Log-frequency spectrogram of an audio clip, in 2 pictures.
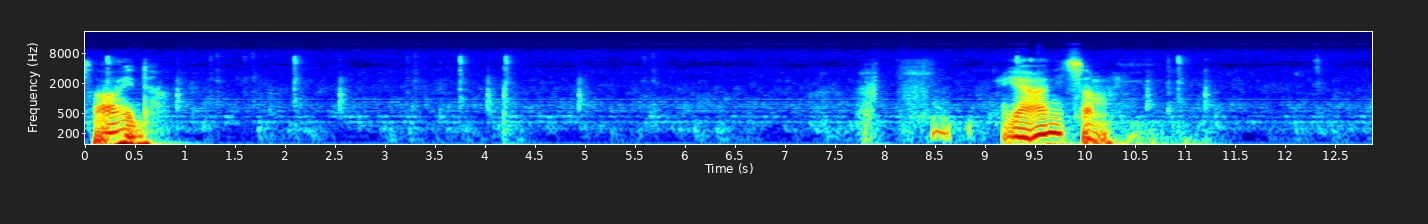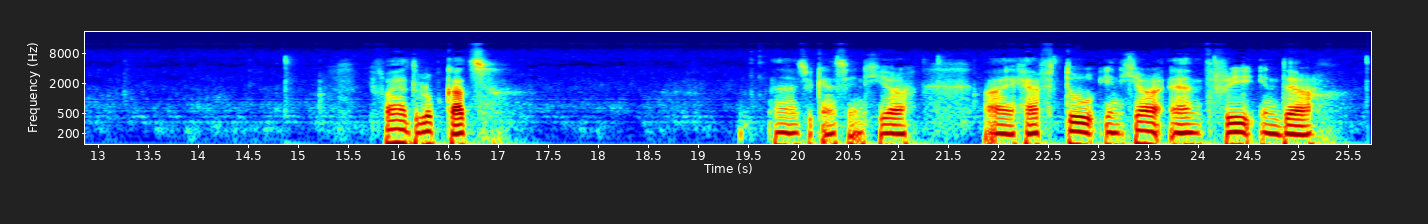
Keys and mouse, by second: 2.7 f, 14.6-15.8 middle drag, 17.6 ctrl+r.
